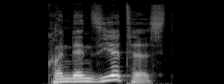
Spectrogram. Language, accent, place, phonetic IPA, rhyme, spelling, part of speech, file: German, Germany, Berlin, [kɔndɛnˈziːɐ̯təst], -iːɐ̯təst, kondensiertest, verb, De-kondensiertest.ogg
- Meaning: inflection of kondensieren: 1. second-person singular preterite 2. second-person singular subjunctive II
